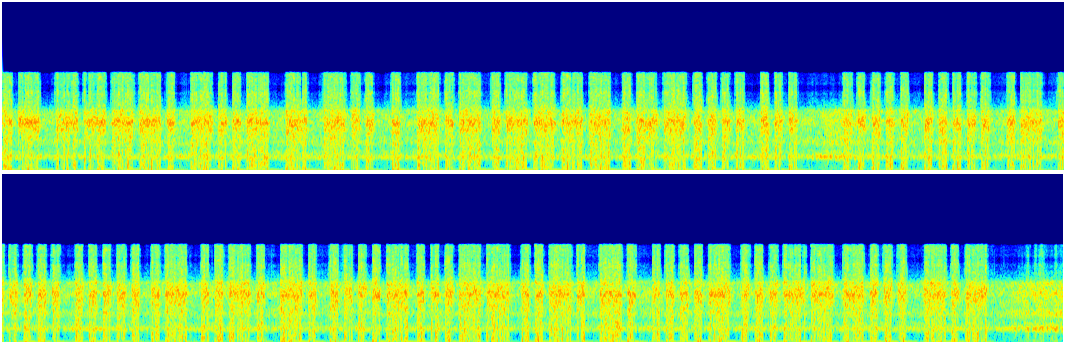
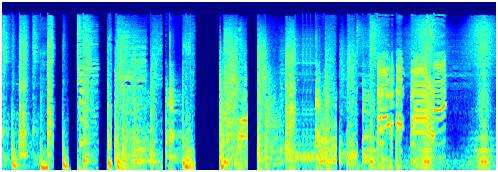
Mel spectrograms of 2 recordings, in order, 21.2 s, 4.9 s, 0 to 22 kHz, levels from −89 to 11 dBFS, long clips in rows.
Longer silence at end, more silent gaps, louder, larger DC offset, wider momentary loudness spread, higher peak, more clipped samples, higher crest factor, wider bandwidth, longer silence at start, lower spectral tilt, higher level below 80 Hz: about the same, 0 s vs 0 s; second, none vs 0.53-0.59 s, 0.68-0.74 s, 0.98-1.04 s, 1.96-2.17 s, 2.45-2.54 s; first, -14 LUFS vs -19 LUFS; neither; second, 3 LU vs 8 LU; about the same, 0 dBFS vs -2 dBFS; neither; about the same, 14 dB vs 18 dB; second, 4 kHz vs 17 kHz; about the same, 0 s vs 0 s; first, -8.5 dB/octave vs -3.5 dB/octave; about the same, -30 dBFS vs -30 dBFS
